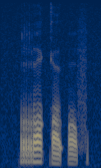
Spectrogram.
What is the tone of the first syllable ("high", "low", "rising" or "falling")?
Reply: high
